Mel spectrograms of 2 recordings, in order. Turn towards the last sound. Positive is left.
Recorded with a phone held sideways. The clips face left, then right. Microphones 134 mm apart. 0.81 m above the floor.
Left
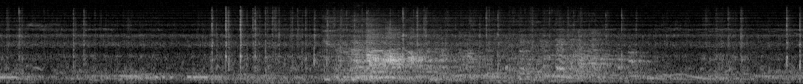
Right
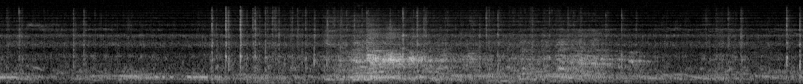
turn(degrees=75)  # may be behind; listen again after turning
